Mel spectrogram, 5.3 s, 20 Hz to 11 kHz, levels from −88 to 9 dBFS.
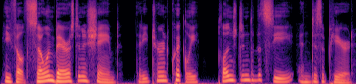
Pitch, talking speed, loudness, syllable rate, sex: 140 Hz, 180 wpm, -19 LUFS, 5.9 syllables/s, male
